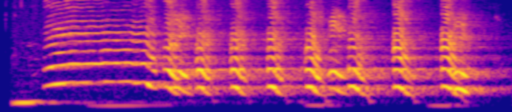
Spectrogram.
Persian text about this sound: این صدای کی بود؟ اون بالا رو نگاه کن میمون کوچولوی شیطون و بامزه است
